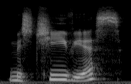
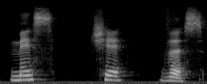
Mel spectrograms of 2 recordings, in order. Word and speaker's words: mischievous: correct my cell phone because I always say mischievious but it's mischievous miss cheevus three syllables mischievous mischievous okay familiar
